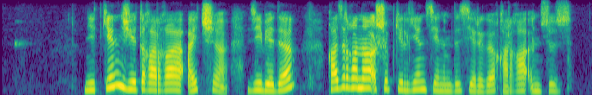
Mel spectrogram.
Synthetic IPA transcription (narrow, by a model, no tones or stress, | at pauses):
ne̞t̪kʲe̞nʒe̞t̪ɪqʰɑɾʁɑɑjt̪ʃəd̪e̞be̞d̪ɪ | qʰɑzɪɾʁɑnɑʊʃəp̚kʲʰe̞lɡʲe̞nse̞nɪmd̪ɪse̞ɾɪɡʲɪqʰɑɾʁɑʔʏnsʏz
